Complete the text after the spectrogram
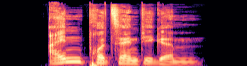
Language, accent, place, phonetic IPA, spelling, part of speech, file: German, Germany, Berlin, [ˈaɪ̯npʁoˌt͡sɛntɪɡəm], einprozentigem, adjective, De-einprozentigem.ogg
- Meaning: strong dative masculine/neuter singular of einprozentig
